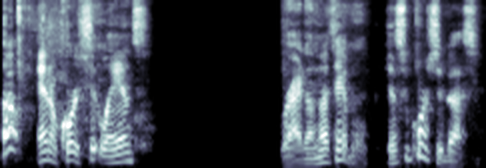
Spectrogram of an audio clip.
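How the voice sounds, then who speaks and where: A man's voice: medium pitch, huge pitch swings, fairly quick, vocal fry, a bit bright, slight background noise. Chatty American man rambling while crafting. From United States. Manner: rambling, chatty, self-deprecating asides. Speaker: terrain crafting streamer. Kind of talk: casual chat while crafting. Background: sounds of cutting at a worktable.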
